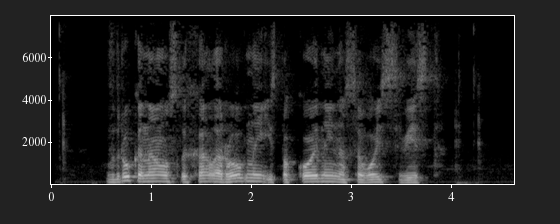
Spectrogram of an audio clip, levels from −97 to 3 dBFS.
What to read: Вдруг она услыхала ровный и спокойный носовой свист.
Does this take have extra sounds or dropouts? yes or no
no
